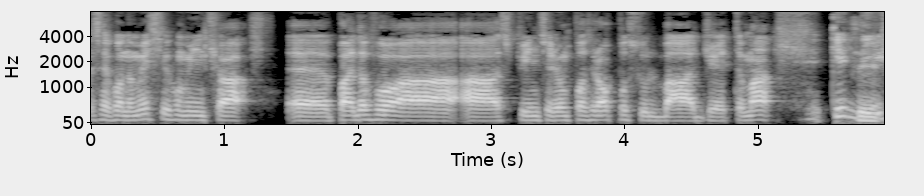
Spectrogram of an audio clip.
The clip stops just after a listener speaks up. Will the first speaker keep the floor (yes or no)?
yes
